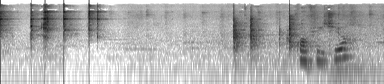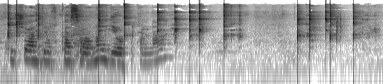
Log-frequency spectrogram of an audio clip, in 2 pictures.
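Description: A glass bowl clinks against a metal pot.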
